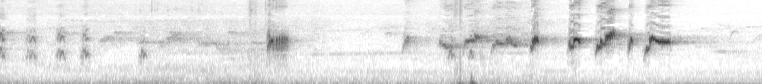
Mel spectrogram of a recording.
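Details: Red-whiskered bulbul, a captive lure bird, singing in the morning to train other birds and call wild ones: a few short paired chirps, then a rapid run of warbled, slurred whistled notes with a low thump midway.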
